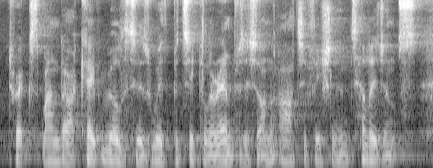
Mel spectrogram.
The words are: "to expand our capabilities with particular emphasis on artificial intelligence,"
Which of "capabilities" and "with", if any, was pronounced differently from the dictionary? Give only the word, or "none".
none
